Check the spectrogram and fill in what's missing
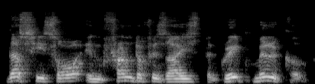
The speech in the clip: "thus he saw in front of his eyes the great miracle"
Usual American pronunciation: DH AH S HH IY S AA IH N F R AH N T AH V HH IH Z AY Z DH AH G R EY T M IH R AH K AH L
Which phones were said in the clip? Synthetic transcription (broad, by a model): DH AH S HH IY S AA IH N F R AH N T AH V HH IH Z AY Z DH AH G R EY T M IH R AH K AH L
